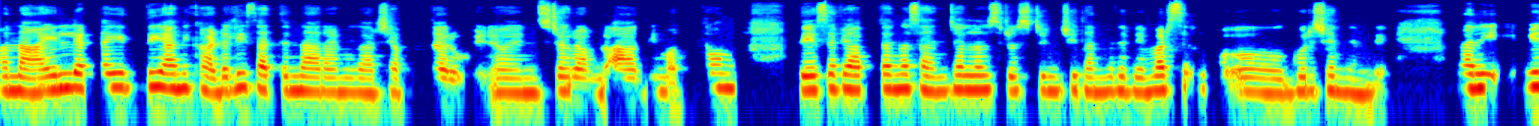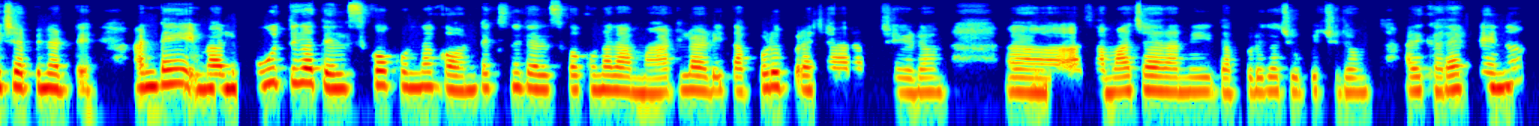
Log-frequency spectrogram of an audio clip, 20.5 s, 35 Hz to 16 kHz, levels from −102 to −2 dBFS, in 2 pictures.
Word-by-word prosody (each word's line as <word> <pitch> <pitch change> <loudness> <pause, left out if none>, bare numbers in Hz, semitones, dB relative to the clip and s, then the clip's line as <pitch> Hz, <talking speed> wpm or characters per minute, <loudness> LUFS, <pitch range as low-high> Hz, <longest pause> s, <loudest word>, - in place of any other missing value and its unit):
నా 185 - +4 0.2
ఇల్లు 225 +2 +5
ఎట్టా 220 +1 -9
అయిద్ది 230 +1 +1
అని 220 0 +4
కడలి 190 +4 +1
సత్యనారాయణ 195 -2 0
గారు 175 -1 -3
చెప్తారు 180 -1 -5 0.3
ఆహ్, 180 - -2
ఇన్‌స్టా‌గ్రామ్‌లో, 180 0 -2 0.2
అది 180 +2 -16
మొత్తం 230 0 -7 0.6
దేశవ్యాప్తంగా 215 +1 +3
సంచలనం 205 +1 +2
సృష్టించి 195 0 -5
దాని 185 -1 -2
మీద 195 0 -1
విమర్శలు 205 +3 0 0.3
ఆహ్, 180 -2 -2
గురి 190 0 -2
చెందింది. 180 -4 -2 0.5
మరి 220 0 +6 0.3
మీరు 240 -1 +5
చెప్పినట్టే 225 -2 +3 0.4
అంటే 265 +3 +6 0.3
వాళ్ళు 220 0 +6
పూర్తిగా 290 +1 +4
తెలుసుకోకుండా 235 +2 +2
కాంటా‌క్ట్స్‌ని 220 +3 -1
తెలుసుకోకుండా 210 0 -1
అలా 200 - +2 0.2
మాట్లాడి 190 +1 -1
తప్పుడు 220 +6 +2
ప్రచారం 195 -1 -4 0.2
చేయడం 185 0 -5 0.5
ఆహ్, 180 -1 0 0.2
సమాచారాన్ని 190 0 0
తప్పుడుగా 180 +2 -6
చూపించడం 185 0 -7 0.3
అది 190 +1 -1
కరెక్టే‌నా? 225 +5 +1
200 Hz, 125 wpm, -23 LUFS, 185-220 Hz, 0.6 s, మరి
